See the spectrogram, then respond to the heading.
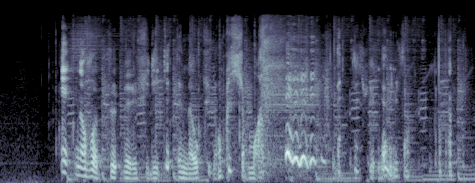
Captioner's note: laughs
